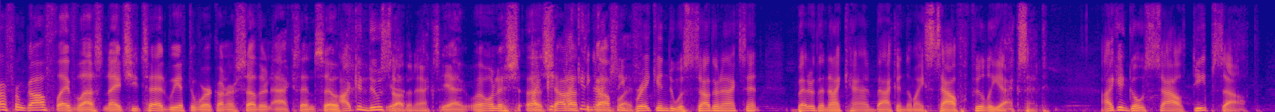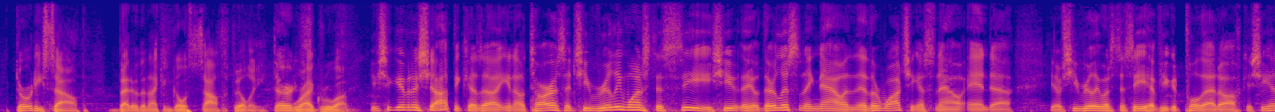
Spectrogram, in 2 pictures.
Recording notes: LIVE from Audio Ave in Tampa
